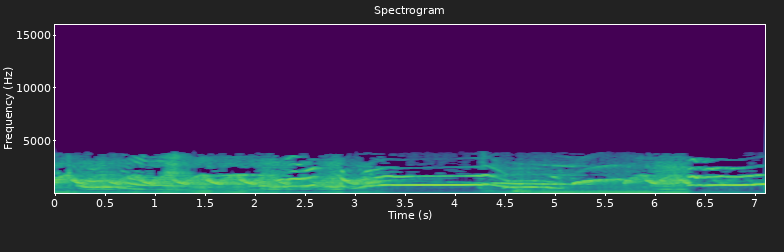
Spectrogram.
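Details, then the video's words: A male Chihuahua throws his head back and howls like a hound in wavering, rising and falling notes, set off by the wail of a passing fire truck siren. "Piruli the Hound Dog?! (the fire truck siren howls...)"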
